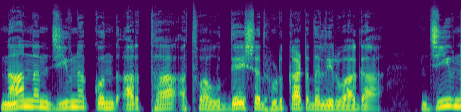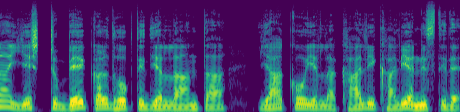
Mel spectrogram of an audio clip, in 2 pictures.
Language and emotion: Kannada, sad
